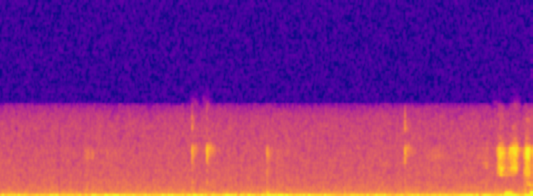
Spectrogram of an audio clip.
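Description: Near silence with a few faint, scattered computer mouse clicks over a low steady hum.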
